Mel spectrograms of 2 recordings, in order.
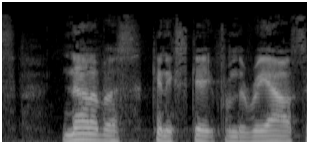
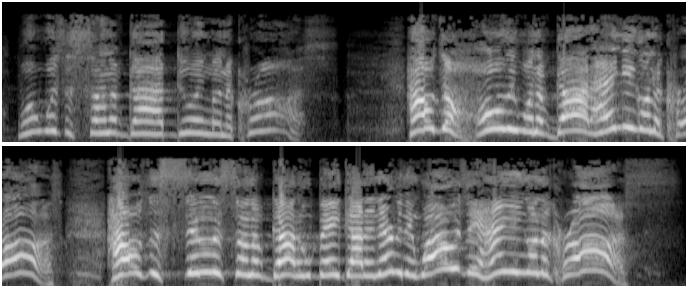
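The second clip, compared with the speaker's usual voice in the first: much higher and louder, near a cry; climactic preaching shout; 17 dB louder than usual. Acted. Pastor confronting congregation with the cross, peak shouting. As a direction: hurl each question at the hall.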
